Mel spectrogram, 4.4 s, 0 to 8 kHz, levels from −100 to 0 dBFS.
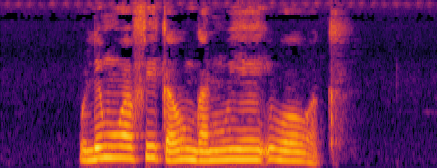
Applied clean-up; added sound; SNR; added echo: none; none; none; none.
